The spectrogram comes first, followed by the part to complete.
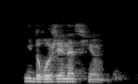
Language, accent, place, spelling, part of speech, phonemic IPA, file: French, France, Lyon, hydrogénation, noun, /i.dʁɔ.ʒe.na.sjɔ̃/, LL-Q150 (fra)-hydrogénation.wav
- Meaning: hydrogenation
